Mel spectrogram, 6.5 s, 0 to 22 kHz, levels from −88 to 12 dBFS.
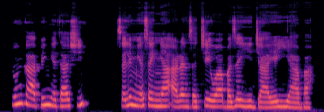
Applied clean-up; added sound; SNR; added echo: none; none; none; none.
